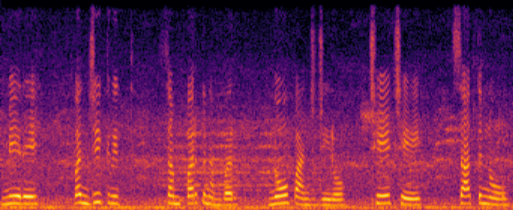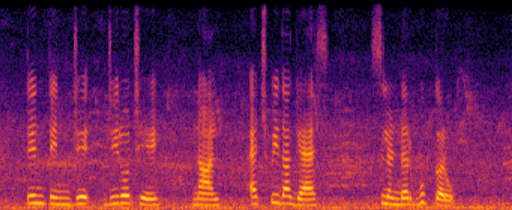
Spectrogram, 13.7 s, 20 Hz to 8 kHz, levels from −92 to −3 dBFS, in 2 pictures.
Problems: constant background noise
